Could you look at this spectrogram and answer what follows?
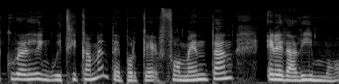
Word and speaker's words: edadismo: Se dice edadismo con 2 Ds, no se dice edaísmo, tampoco, aunque se dijo en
